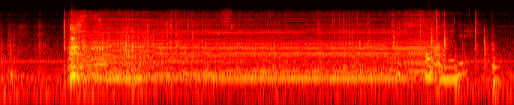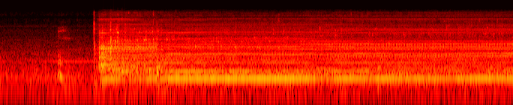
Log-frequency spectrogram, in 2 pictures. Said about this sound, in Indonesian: Bentar aku mau ngisi air putih.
